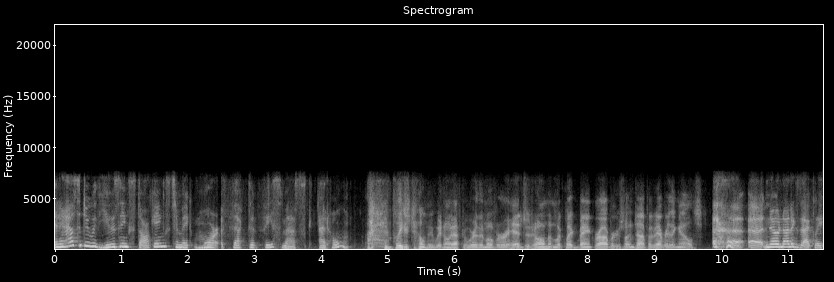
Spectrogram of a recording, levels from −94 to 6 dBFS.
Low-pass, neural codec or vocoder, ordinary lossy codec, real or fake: 7.2 kHz; vocoder, 24 kHz, 100 mel bands, Vocos; Opus, 32 kbps; fake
